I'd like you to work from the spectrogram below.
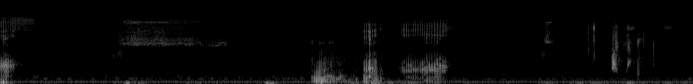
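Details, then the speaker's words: Male person snoring while asleep in a room where others are also sleeping: irregular rough snorting breaths and snuffles over room hum, with a few sharp noises. "Bro, I know if you can you guys hear him? Dude, this shit is snoring. Like snoring."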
